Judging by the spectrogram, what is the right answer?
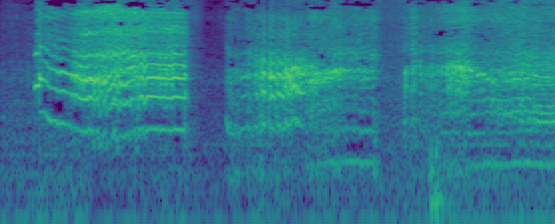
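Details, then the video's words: Three harmonic squeals from an otter, the first loud and slightly falling, the next two rougher and wavering, with a soft low hum in the background. "Suara Berang - Berang"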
